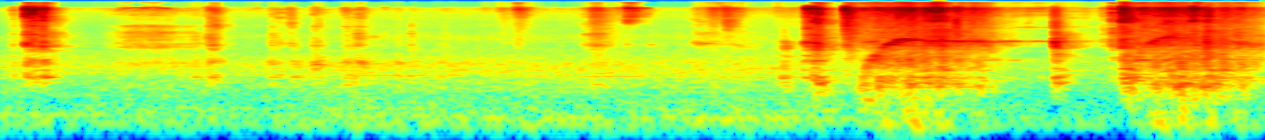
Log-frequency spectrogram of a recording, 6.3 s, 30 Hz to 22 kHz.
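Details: Troy-Bilt Storm 2410 snowblower engine, just after fitting a new replacement carburetor: catches and revs in uneven surges with a ragged beat, runs a little better than before but still rough.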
